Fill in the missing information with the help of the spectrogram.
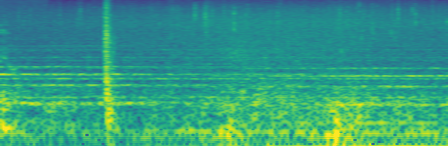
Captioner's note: thunder rumbling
